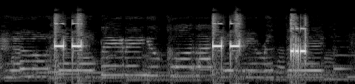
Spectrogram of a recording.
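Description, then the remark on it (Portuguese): Short, bright electronic chirps of a Nextel push-to-talk radio: two quick double-beeps, then a single higher one, each a crisp high-pitched burst over soft background music. “vou fechar esse podcast com outro assunto polêmico, que é a galera do Nextel.”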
